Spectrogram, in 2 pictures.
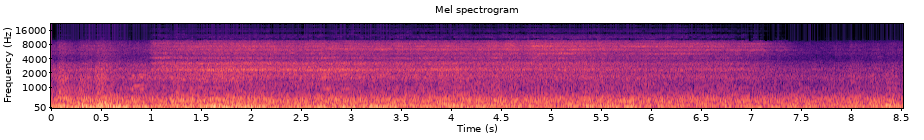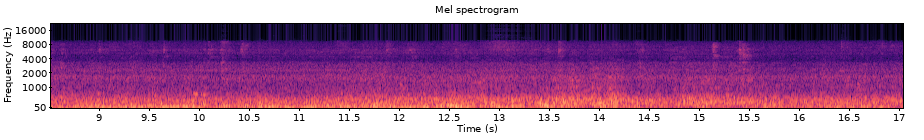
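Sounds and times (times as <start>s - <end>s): subway train rumbling: 0.0s - 17.0s.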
